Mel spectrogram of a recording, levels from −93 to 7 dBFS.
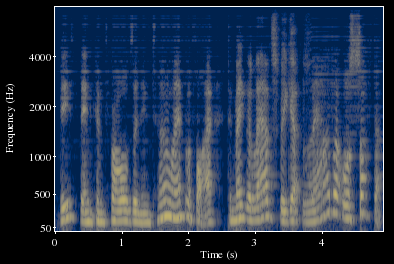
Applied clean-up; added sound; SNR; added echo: neural mask model DeepFilterNet 3.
